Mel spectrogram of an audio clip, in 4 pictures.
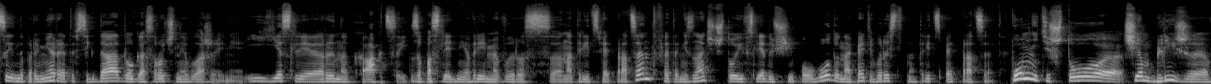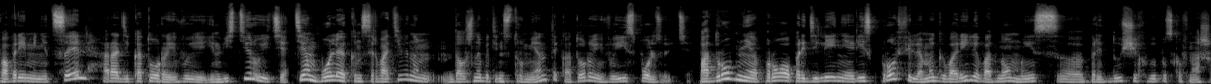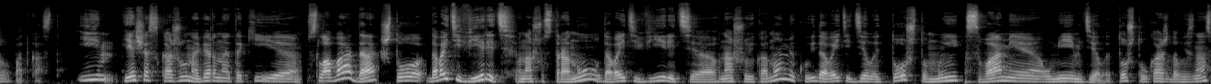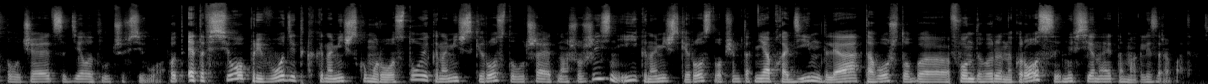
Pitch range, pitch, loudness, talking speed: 125-160 Hz, 135 Hz, -25 LUFS, 165 wpm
